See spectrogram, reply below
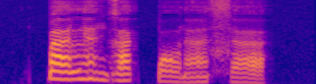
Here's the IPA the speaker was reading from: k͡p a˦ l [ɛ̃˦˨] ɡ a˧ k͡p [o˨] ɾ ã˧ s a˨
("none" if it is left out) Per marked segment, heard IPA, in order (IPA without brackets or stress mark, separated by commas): ɛ̃˦˨, ɔ˨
